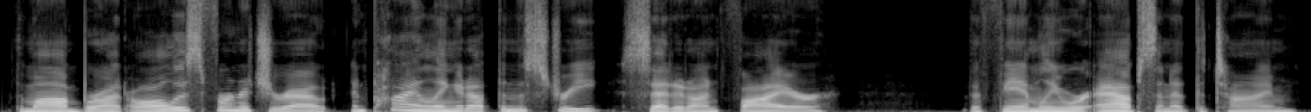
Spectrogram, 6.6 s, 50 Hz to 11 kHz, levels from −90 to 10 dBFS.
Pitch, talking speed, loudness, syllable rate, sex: 200 Hz, 230 wpm, -16 LUFS, 5.9 syllables/s, female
